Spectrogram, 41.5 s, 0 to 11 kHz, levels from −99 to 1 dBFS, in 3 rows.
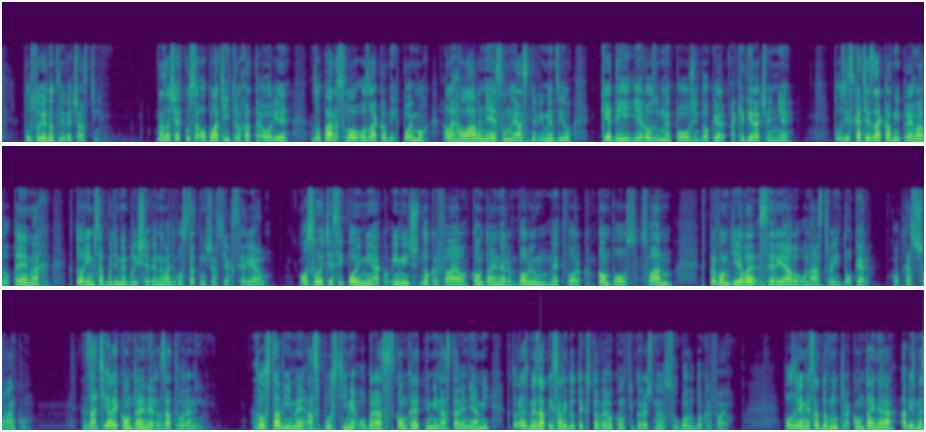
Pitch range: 105-140 Hz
